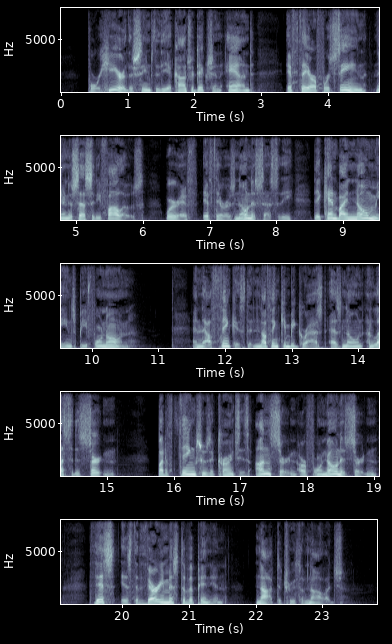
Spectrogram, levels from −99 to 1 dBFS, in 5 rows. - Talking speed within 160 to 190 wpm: Yes, average, 165 wpm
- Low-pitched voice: Yes, low, 120 Hz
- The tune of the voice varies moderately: No, wide, 8.2 semitones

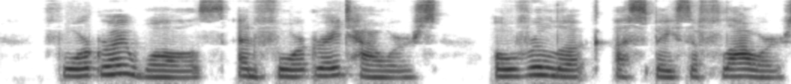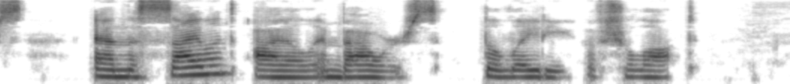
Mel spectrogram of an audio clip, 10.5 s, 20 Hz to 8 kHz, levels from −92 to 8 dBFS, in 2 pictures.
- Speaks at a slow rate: Yes, slow, 120 wpm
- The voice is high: Yes, high, 200 Hz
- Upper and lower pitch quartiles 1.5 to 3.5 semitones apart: Yes, narrow, 2.4 semitones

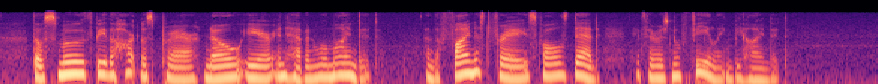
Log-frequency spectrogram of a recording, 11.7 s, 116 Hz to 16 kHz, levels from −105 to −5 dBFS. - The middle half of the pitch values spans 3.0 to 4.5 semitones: Yes, average, 3.5 semitones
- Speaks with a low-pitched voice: No, medium, 175 Hz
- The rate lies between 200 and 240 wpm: No, slow, 135 wpm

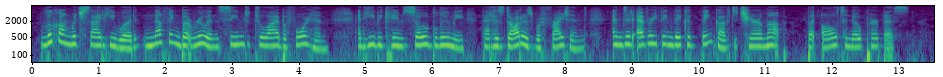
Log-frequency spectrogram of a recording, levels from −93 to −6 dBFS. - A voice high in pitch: Yes, high, 245 Hz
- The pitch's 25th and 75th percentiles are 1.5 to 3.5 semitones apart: Yes, average, 2.8 semitones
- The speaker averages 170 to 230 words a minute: Yes, average, 175 wpm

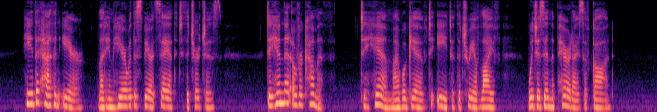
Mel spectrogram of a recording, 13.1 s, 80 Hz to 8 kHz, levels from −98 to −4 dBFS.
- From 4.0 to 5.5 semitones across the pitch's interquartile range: No, average, 3.2 semitones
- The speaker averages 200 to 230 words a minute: No, average, 175 wpm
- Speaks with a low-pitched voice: No, medium, 175 Hz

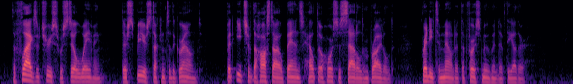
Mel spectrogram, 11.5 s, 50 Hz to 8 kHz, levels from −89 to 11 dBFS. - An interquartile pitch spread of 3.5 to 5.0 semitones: No, average, 2.9 semitones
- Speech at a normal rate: Yes, average, 185 wpm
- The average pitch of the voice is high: No, low, 110 Hz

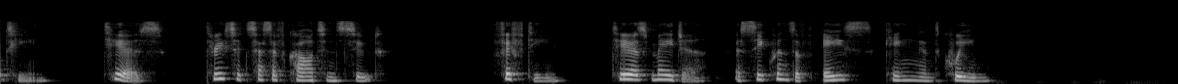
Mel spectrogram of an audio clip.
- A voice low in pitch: No, high, 200 Hz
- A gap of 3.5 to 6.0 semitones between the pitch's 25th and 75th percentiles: Yes, average, 4.3 semitones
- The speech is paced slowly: Yes, slow, 80 wpm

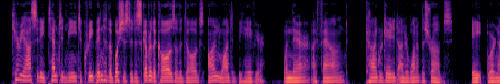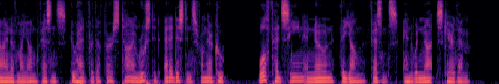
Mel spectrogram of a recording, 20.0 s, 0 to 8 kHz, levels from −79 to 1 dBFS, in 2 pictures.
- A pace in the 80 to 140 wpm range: No, average, 180 wpm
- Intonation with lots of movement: No, narrow, 2.5 semitones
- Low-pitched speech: Yes, low, 115 Hz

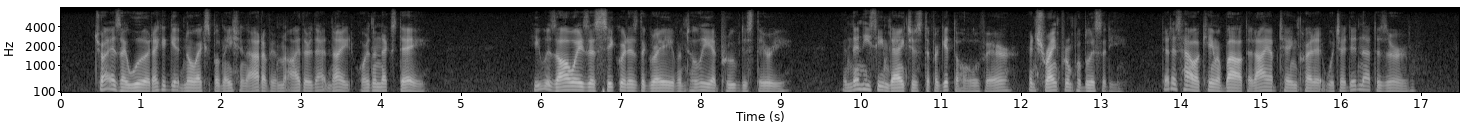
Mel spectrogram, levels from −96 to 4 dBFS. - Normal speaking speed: No, fast, 210 wpm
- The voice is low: Yes, low, 110 Hz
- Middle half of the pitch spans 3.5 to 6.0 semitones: No, average, 2.9 semitones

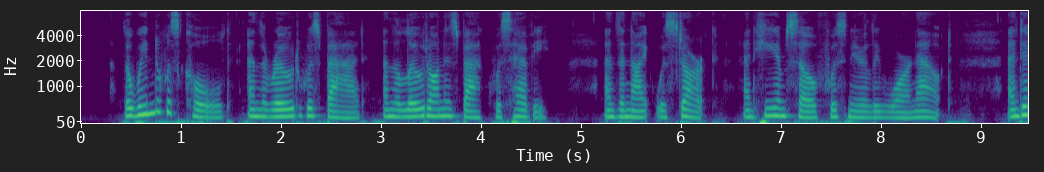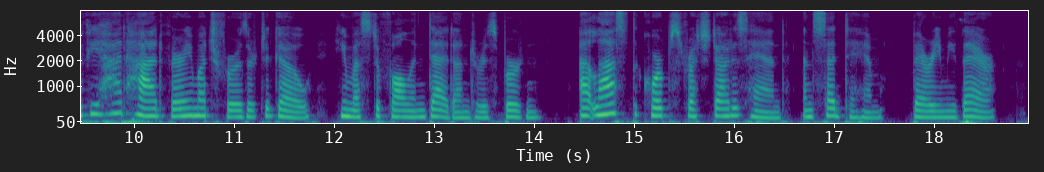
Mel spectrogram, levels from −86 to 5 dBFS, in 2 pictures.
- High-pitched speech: No, medium, 180 Hz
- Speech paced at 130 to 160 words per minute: No, average, 195 wpm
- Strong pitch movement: No, average, 3.4 semitones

